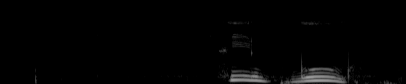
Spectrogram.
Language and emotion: Russian, sad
